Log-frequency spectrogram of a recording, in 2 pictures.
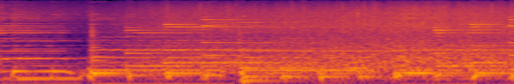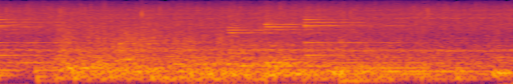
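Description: Steady, hissing rain pours continuously through the whole stretch, blended with sustained music playing alongside it at a similar loudness.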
